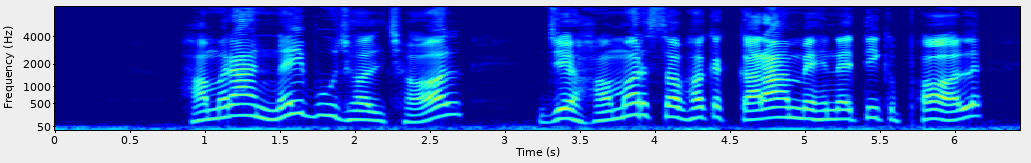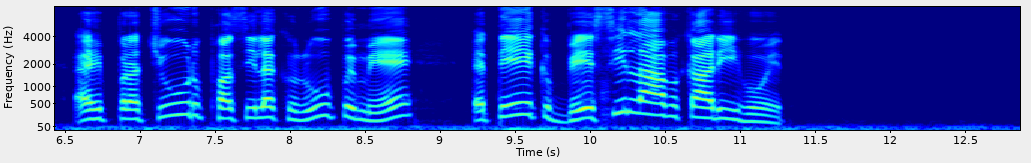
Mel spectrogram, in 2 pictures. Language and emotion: Maithili, surprised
